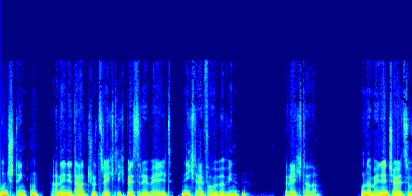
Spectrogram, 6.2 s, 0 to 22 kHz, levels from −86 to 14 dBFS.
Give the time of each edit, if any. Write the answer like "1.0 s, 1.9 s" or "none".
4.1 s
